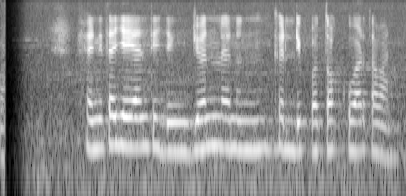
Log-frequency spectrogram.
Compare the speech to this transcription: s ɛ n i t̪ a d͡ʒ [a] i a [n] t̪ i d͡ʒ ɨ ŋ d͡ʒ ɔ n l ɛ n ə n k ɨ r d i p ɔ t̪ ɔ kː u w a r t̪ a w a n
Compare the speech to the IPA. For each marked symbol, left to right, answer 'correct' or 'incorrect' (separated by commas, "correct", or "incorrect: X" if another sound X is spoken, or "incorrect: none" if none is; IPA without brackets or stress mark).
correct, correct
